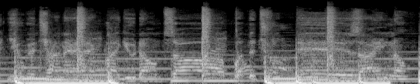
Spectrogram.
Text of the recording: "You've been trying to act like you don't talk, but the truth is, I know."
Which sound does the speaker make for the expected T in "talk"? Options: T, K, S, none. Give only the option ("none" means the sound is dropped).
S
